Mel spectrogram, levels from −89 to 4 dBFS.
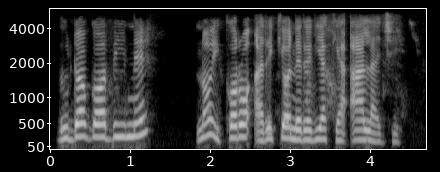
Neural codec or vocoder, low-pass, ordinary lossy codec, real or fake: vocoder, 44.1 kHz, 128 mel bands, Pupu-Vocoder; 5.4 kHz; none; fake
